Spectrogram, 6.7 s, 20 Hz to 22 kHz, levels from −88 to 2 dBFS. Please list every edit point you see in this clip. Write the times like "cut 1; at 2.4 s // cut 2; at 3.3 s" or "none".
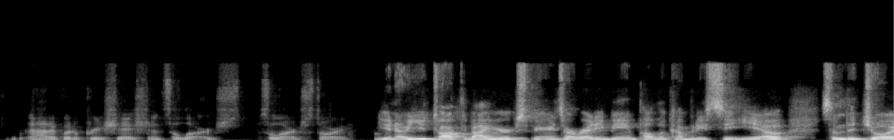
cut 1; at 2.8 s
